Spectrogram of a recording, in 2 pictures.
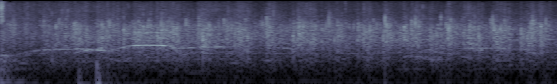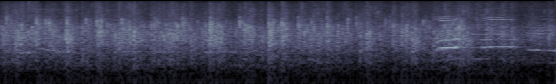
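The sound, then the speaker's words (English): An audience claps hands again at an evening service right after a prayer, sustained applause with a dense, steady patter of many hands at moderate loudness for several seconds, with faint voices and cheers mixed in. “Why don't you clap your hands again tonight before you.”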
